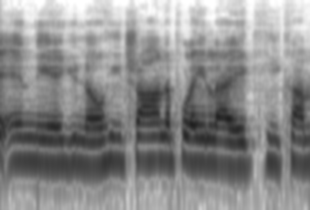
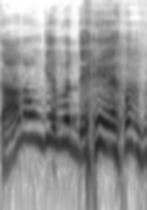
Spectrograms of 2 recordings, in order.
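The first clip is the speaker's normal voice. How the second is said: laughing sass; 9 semitones higher than usual. Retold or imitated. Nancy dismissing Richard.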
